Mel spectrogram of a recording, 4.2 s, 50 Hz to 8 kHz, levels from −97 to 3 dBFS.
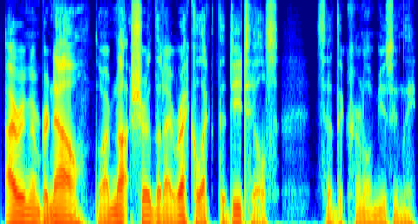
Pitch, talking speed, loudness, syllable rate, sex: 80 Hz, 230 wpm, -18 LUFS, 6.9 syllables/s, male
